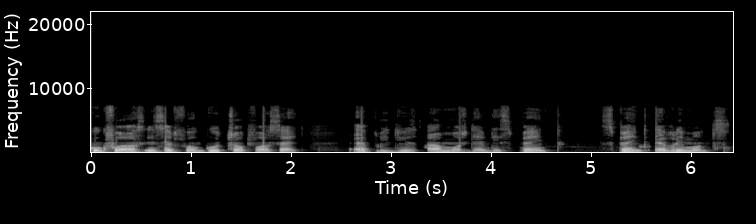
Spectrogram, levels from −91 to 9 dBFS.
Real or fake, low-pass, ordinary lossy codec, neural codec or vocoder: fake; 7.2 kHz; none; vocoder, 24 kHz, 100 mel bands, Vocos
